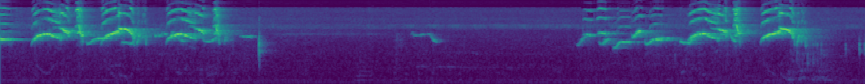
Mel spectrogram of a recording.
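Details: Oriental magpie-robin song used as a lure to teach other magpie-robins to sing: loud bursts of rich, rising-and-falling whistled and chattering phrases, a quiet pause of about three seconds, then the phrases resume.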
